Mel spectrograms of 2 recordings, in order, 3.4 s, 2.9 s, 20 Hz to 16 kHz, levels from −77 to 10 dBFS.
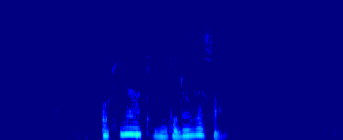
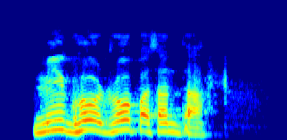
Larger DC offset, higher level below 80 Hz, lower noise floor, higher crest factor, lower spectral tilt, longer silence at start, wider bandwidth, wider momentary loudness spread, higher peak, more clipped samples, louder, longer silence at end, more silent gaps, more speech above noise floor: neither; second, -72 dBFS vs -64 dBFS; first, -83 dBFS vs -64 dBFS; about the same, 16 dB vs 14 dB; second, -6 dB/octave vs -8 dB/octave; first, 0.85 s vs 0.35 s; first, 11 kHz vs 7.2 kHz; about the same, 8 LU vs 9 LU; second, -40 dBFS vs 0 dBFS; neither; second, -55 LUFS vs -14 LUFS; first, 1.15 s vs 0.8 s; neither; second, 29 dB vs 50 dB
